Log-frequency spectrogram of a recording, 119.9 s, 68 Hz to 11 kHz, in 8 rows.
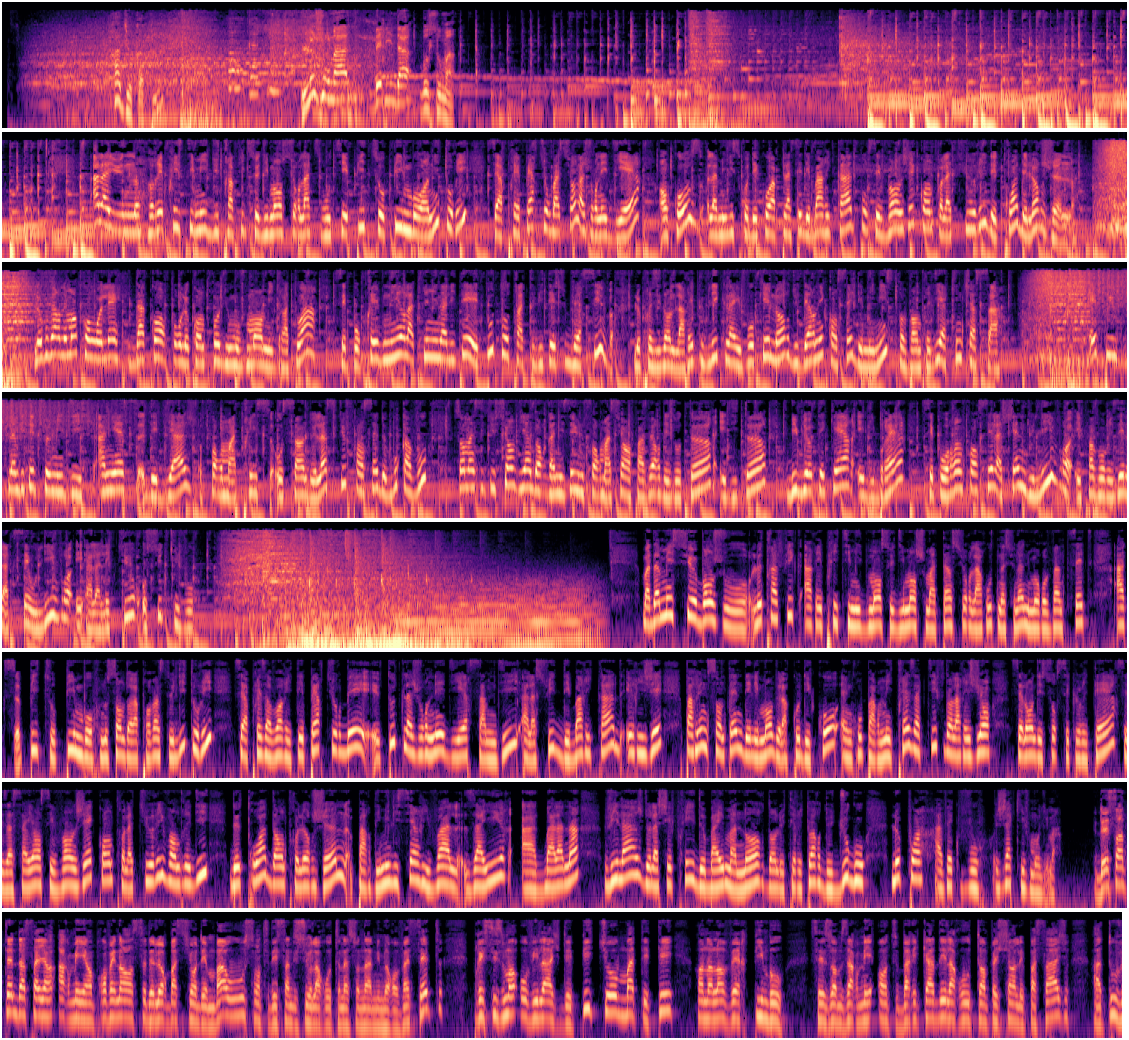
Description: Le Journal de 12h, 15 Septembre 2024 :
